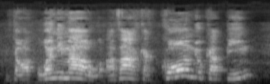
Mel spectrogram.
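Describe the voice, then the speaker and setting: There's a man speaking with a high pitch. Audible room echo and noticeable background noise come through. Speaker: theology teacher. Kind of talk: online lecture. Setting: live stream.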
